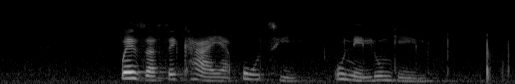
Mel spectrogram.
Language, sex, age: Zulu, female, 20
